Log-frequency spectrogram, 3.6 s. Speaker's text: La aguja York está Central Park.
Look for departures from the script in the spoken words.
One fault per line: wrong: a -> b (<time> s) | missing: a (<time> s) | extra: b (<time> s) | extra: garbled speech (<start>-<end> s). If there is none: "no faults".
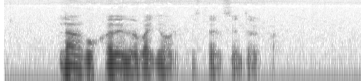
extra: de Nueva (1.1 s)
extra: en (2.1 s)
